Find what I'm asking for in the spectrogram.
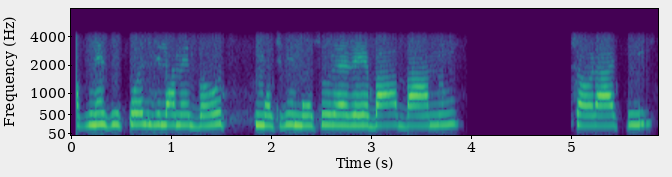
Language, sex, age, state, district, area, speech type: Urdu, female, 45-60, Bihar, Supaul, rural, conversation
